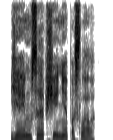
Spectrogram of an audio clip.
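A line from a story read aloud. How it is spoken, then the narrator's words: Gloomy sigh. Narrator (Russian): вздохнула мигом помрачневшая Лёлька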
